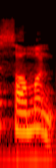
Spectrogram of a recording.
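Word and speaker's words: sermon: ये जो होता है समन इसमें आर जनरली साइलेंट रहता है तो ये बेसिकली क्या होता है जो धार्मिक उपदेश होते हैं ना वो बेसिकली शमन होते हैं।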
